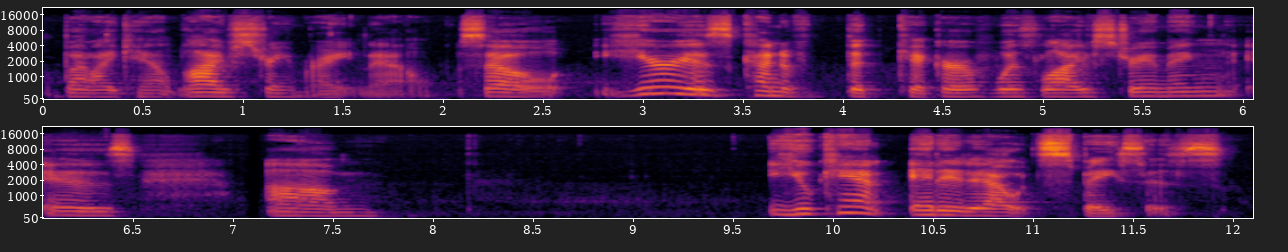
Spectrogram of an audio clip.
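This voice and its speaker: A woman talks casually to her live stream chat, her voice raspy and stuffed up from a lingering cold. She sits a little low in pitch and wanders from thought to thought, backtracking and correcting herself. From Canada. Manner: rambling and self-correcting. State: congested from a cold.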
